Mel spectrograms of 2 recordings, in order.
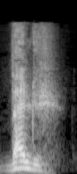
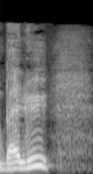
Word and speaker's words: Balue: veux parler d'un certain Jean balu oui ce nom s'écrit B l u e cet homme est né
